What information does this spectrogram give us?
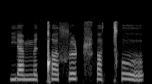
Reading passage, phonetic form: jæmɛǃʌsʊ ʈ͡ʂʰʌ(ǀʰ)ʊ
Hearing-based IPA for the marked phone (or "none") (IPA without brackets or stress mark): ǀʰ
